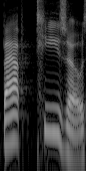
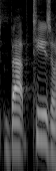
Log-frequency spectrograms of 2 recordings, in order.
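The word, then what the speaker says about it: baptizo (βαπτίζω): And so the Greek word to baptize is baptizo, is how you say it, or so how we think we say it. It's baptizo.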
